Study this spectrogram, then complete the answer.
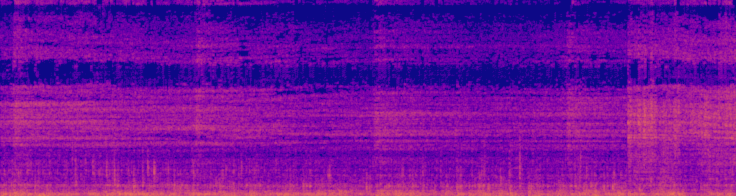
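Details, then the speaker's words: Older Presto pressure canner processing chicken broth, steam hiss with light ticking as the weight starts to rock, not yet fully rocking; normal approach to pressure. "hear the ticking it's starting to think about actually rocking not quite there yet it is thinking about it"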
